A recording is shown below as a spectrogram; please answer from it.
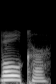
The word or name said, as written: Volcker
